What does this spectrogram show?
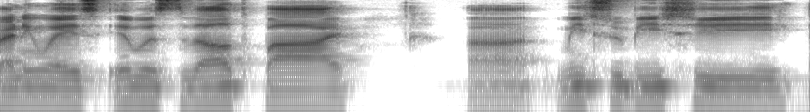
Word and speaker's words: Mitsubishi: But anyways, it was developed by Mitsubishi Industries. I believe that's how you pronounce it.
